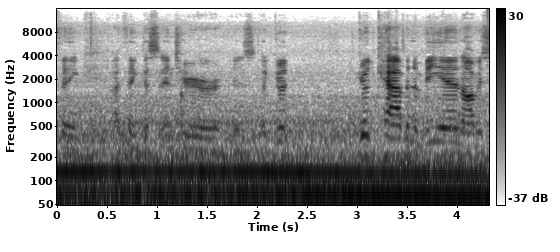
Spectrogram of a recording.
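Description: BMW E46 M3's S54 straight-six with catless headers and an aftermarket muffler, droning steadily at a light cruise, heard from inside the cabin while driving.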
